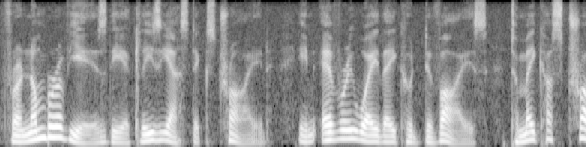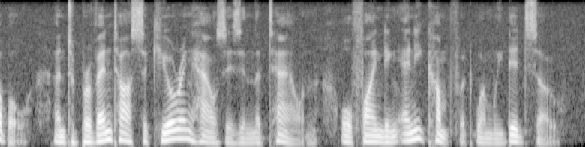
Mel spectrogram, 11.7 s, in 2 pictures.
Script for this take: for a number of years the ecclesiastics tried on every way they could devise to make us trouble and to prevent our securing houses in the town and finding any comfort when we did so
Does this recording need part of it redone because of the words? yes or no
yes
